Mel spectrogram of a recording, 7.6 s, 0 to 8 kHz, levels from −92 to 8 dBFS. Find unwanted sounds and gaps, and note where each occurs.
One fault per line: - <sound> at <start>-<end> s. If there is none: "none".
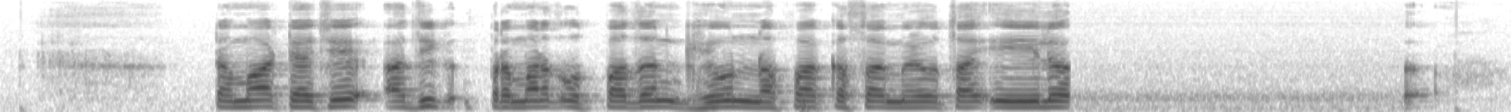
none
